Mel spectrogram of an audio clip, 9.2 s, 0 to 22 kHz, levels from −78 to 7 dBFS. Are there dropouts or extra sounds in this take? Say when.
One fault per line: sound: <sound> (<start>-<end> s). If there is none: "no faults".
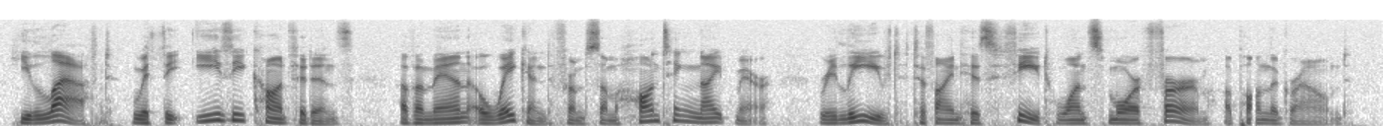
sound: dropout (8.3-8.4 s)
